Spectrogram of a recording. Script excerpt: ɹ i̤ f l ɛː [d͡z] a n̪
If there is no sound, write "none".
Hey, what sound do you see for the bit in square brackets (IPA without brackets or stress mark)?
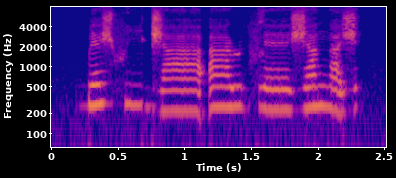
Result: ʒ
